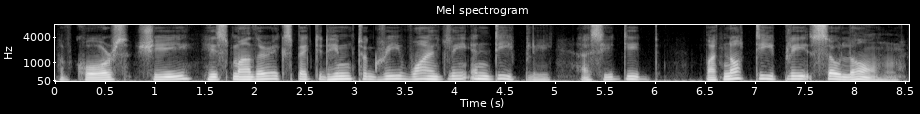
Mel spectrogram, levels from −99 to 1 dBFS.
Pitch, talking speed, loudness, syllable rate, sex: 130 Hz, 140 wpm, -17 LUFS, 3.7 syllables/s, male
